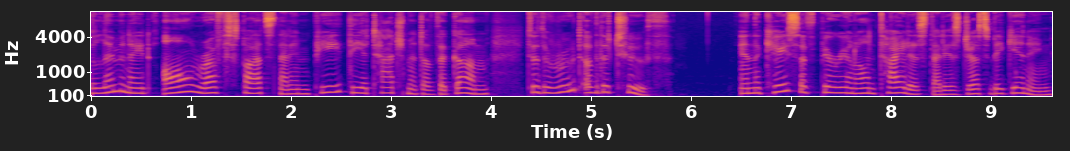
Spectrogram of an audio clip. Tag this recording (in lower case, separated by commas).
speech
